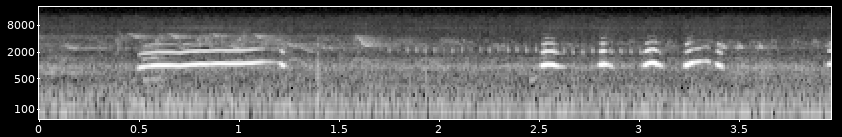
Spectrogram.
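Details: Juvenile bald eagles at their nest on May 28, 2020, as the male parent arrives with a fish and the two young eagles scramble for it. A long whistled note with harmonics, then a quick series of short clipped yelps.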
